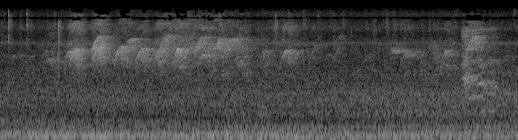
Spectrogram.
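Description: A bird calling a run of about nine short, repeated high chirps, roughly three a second, over a steady low background rumble, with one brief sweeping call near the end.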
